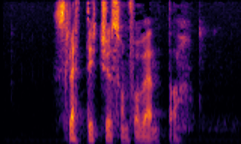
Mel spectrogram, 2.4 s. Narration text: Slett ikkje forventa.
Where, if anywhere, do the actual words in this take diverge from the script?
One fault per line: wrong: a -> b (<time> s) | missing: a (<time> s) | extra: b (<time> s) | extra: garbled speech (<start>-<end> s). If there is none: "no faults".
extra: som (1.1 s)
